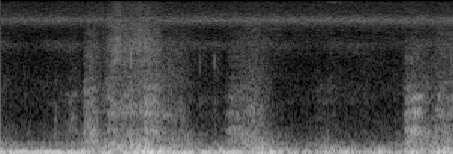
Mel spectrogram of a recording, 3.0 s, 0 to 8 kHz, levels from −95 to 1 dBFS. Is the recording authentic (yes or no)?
yes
